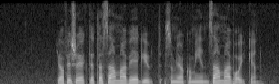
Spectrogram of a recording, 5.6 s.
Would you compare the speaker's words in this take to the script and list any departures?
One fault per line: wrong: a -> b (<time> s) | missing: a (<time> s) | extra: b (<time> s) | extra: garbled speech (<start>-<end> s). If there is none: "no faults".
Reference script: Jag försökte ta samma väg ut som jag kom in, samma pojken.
no faults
